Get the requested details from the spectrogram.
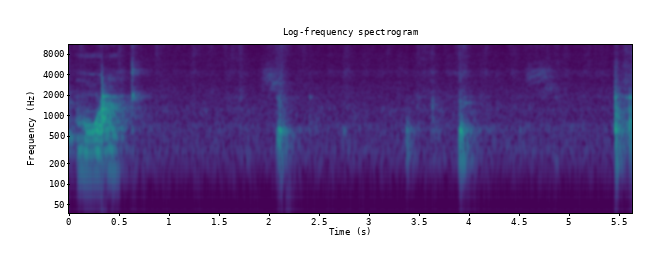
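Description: A rolling pin rolls and thumps softly over dough on a wooden board.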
